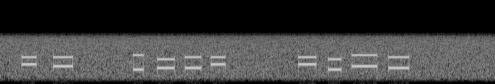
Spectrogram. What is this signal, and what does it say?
DTMF, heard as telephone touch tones, dialled by hand, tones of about 180 ms, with phone line noise. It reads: 08 3450 0195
